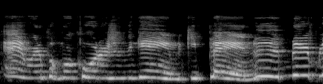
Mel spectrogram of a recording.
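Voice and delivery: high, goofy put-on voice; clueless gamer voice. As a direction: play a clueless dude who doesn't get games. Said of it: "the one where you're like".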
